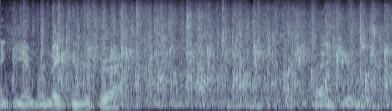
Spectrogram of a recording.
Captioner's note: applause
